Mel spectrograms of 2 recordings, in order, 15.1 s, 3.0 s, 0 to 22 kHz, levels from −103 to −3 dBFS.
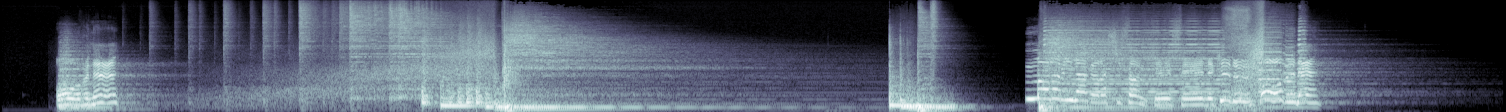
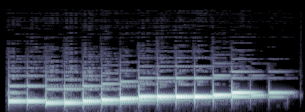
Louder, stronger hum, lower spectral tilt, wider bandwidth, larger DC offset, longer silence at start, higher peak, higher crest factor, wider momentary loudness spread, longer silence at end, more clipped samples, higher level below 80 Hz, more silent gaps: first, -13 LUFS vs -18 LUFS; neither; second, -4.5 dB/octave vs -8.5 dB/octave; first, over 20 kHz vs 4.2 kHz; neither; first, 0.55 s vs 0.1 s; first, 0 dBFS vs -6 dBFS; about the same, 16 dB vs 12 dB; first, 18 LU vs 7 LU; first, 1.8 s vs 0.1 s; neither; first, -34 dBFS vs -74 dBFS; neither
